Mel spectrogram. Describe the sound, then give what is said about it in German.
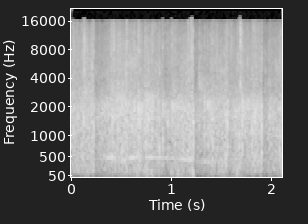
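Applause from a crowd gathered at a train station in Davos: dense, steady clapping that fills the whole clip at an even, fairly loud level, with no clear talk over it. “Die Ersten haben sich am Bahnhof versammelt und klatschen der Valérie Favre-Acola zu.”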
